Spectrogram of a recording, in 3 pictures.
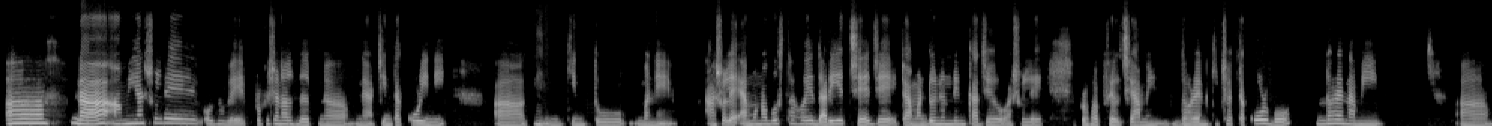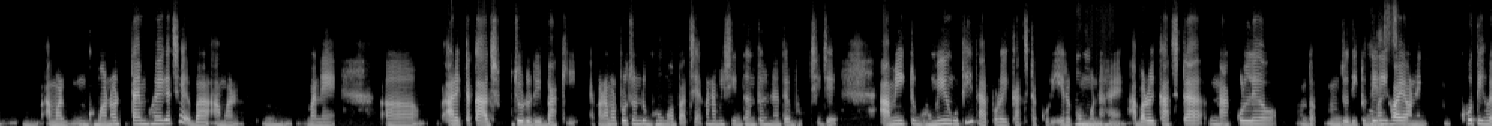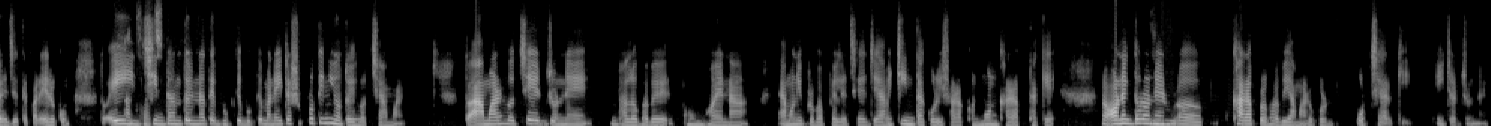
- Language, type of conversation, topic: Bengali, advice, সিদ্ধান্ত নিতে অক্ষম হয়ে পড়লে এবং উদ্বেগে ভুগলে আপনি কীভাবে তা মোকাবিলা করেন?
- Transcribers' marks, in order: static; other background noise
